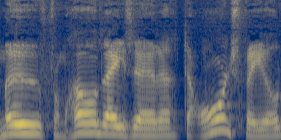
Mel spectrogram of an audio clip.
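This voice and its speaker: Very slow speech in a Texan accent, with ordinary pitch variation. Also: man. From Texas, Houston area. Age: 70s. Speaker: former high school football player. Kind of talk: interview storytelling.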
